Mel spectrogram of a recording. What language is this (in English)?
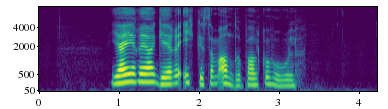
Norwegian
